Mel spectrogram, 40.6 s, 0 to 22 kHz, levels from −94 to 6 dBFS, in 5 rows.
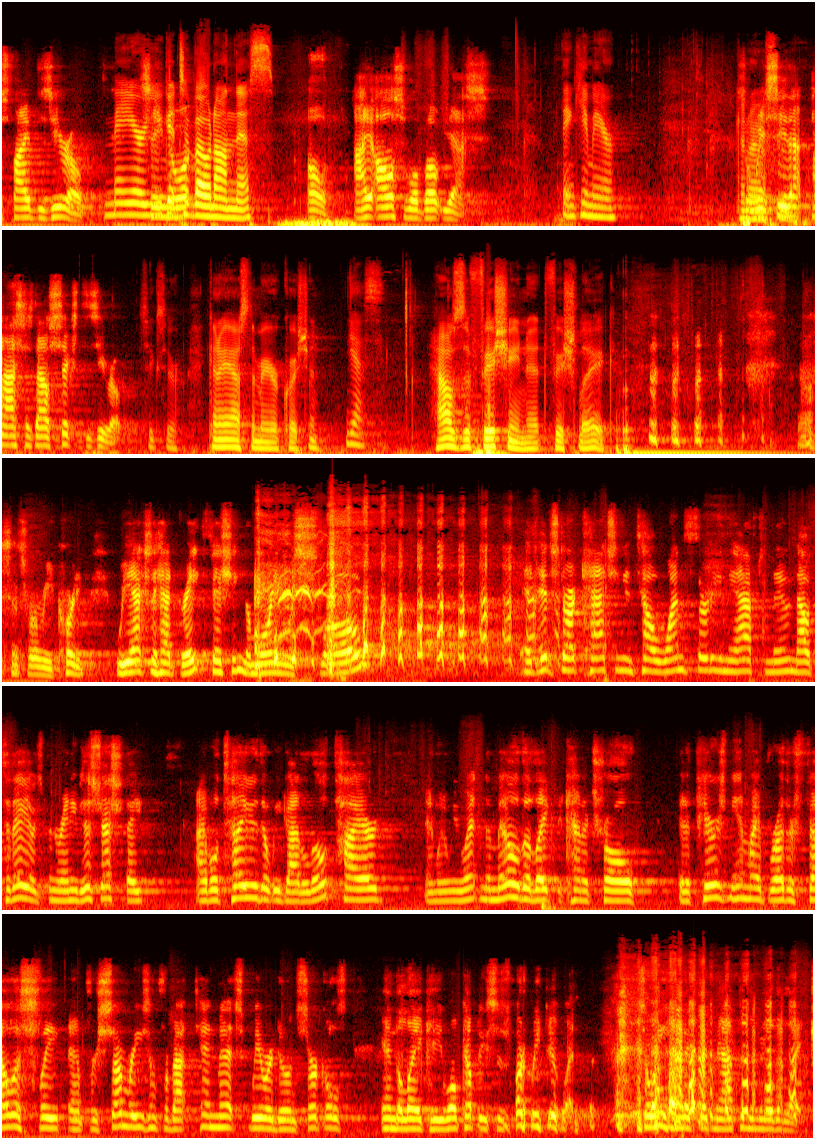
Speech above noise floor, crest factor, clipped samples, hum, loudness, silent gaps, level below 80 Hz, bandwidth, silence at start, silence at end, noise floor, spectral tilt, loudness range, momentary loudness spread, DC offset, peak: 32 dB; 18 dB; under 0.1%; none; -18 LUFS; none; -32 dBFS; 13.5 kHz; 0 s; 0.05 s; -50 dBFS; -5 dB/octave; 7 LU; 16 LU; under 0.1%; 0 dBFS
